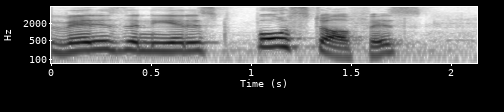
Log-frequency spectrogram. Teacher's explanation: when I use the word post, my tone went up.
